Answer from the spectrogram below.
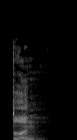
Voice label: "dun", Chinese

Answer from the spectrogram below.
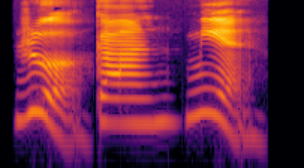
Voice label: "re4gan1mian4", chinese

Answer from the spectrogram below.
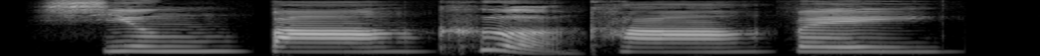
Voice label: xingbakekafei, Chinese

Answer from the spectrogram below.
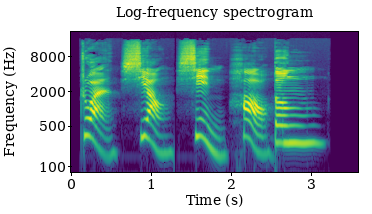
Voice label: "zhuan4 xiang4 xin4 hao4 deng1", chinese

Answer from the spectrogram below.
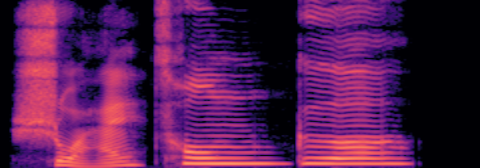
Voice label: "shuai3cong1ge1", Chinese

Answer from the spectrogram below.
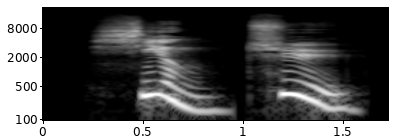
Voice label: "xing4qu5", chinese

